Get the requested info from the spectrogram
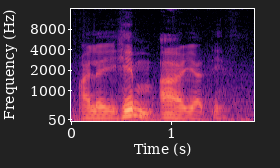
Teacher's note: Maka mim mati bertemu dengan hamzah itu dibaca alaihim ayati, baca izhar syafawi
